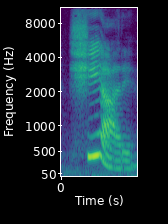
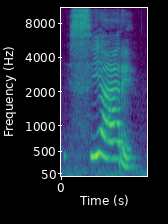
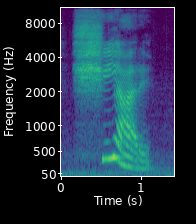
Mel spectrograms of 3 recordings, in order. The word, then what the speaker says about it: sciare: É não dizer sciare. A gente teria essa tendência aqui, né? Sciare, não, vai ser sciare, sciare. Então,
